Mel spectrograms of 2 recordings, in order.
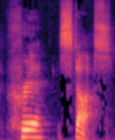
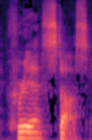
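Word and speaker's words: Χριστός: This is the word for Christ, and hero and sigma tau can be pronounced together. So they're kept together and they go with the following vowel. So it's Christos.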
